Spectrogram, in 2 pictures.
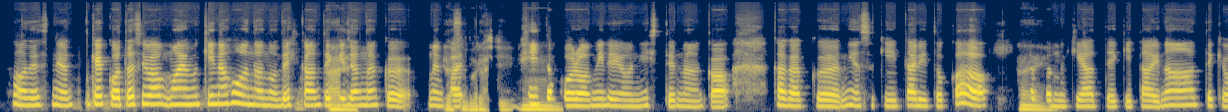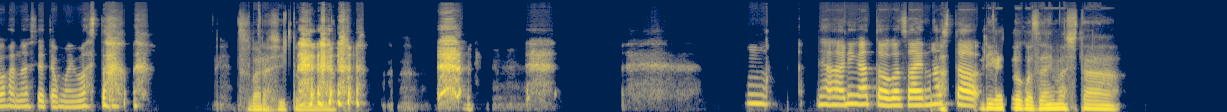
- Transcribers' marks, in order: other background noise; laughing while speaking: "思いました"; chuckle; laugh; chuckle; tapping
- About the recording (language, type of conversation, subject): Japanese, unstructured, 最近、科学について知って驚いたことはありますか？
